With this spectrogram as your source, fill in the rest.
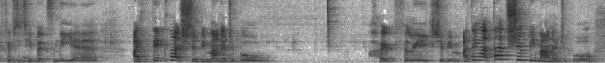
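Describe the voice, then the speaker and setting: In a British accent, a woman with a fairly high pitch and ordinary pitch variation speaks at a moderate pace, with noticeable background noise and audible room echo. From Britain. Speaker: writer and video blogger. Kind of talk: casual vlog monologue.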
